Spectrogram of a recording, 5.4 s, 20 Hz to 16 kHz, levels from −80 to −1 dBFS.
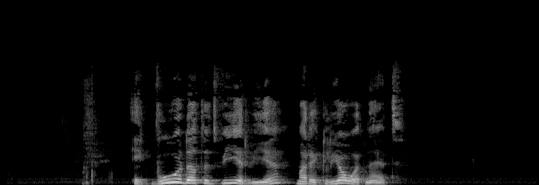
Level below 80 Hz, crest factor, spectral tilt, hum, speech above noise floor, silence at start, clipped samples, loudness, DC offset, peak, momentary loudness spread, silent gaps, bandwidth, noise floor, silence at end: -84 dBFS; 20 dB; -5.5 dB/octave; none; 47 dB; 1.35 s; under 0.1%; -28 LUFS; under 0.1%; -10 dBFS; 14 LU; none; 10.5 kHz; -74 dBFS; 1.4 s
